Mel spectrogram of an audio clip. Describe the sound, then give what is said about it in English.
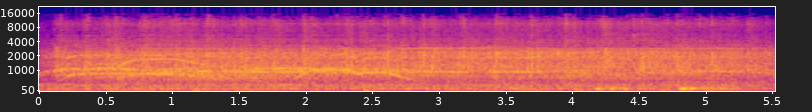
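A crowd cheers and whoops steadily for several seconds, a dense wash of voices with scattered shouts rising above it, fairly loud and continuous throughout. “Let me get a applaud for that if you agree, homie.”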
